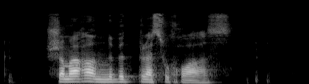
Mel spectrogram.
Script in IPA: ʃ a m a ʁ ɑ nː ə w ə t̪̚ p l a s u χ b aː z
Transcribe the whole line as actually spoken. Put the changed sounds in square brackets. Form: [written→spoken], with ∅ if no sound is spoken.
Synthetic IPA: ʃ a m a ʁ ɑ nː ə [w→b] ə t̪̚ p l a s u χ [b→w] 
